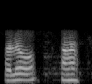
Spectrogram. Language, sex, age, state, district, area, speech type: Malayalam, female, 60+, Kerala, Kottayam, rural, conversation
